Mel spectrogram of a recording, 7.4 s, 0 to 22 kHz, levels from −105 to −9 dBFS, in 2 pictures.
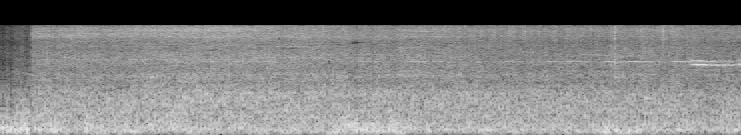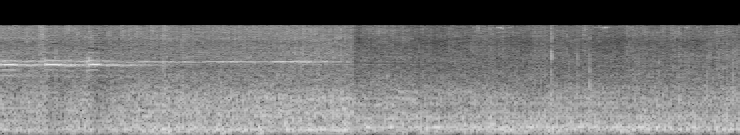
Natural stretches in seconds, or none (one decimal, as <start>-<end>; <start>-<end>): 0.0-5.2; 5.9-7.4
